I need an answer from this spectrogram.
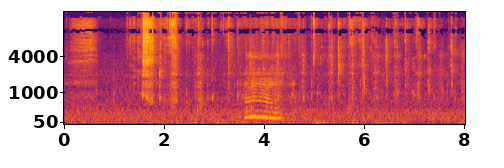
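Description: A person chewing and biting mouthfuls of Mexican seafood, with wet clicks and a few crunchy bites. About four seconds in comes a brief hummed "mmm" of enjoyment.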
